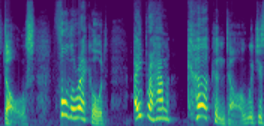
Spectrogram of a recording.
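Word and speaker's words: Kuykendall: him bragging about being a descendant of Abraham candal not only does that last name sound like the Swedish translation for Bratz dolls for the record Abraham kirken do which is how it's actually pronounced was one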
